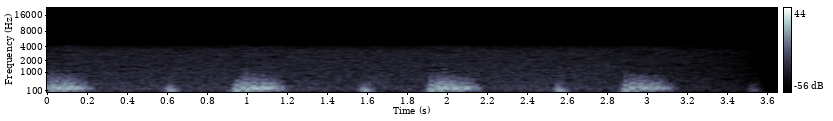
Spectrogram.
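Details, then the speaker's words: Aortic regurgitation heard with the stethoscope diaphragm at the left 3rd–4th intercostal space, patient sitting up, leaning forward, breath held after exhaling: regular beat near 60/min, each followed by a soft blowing diastolic murmur. "listen to the third and fourth left intercostal space with the diaphragm if present aortic insufficiency may sound like"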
